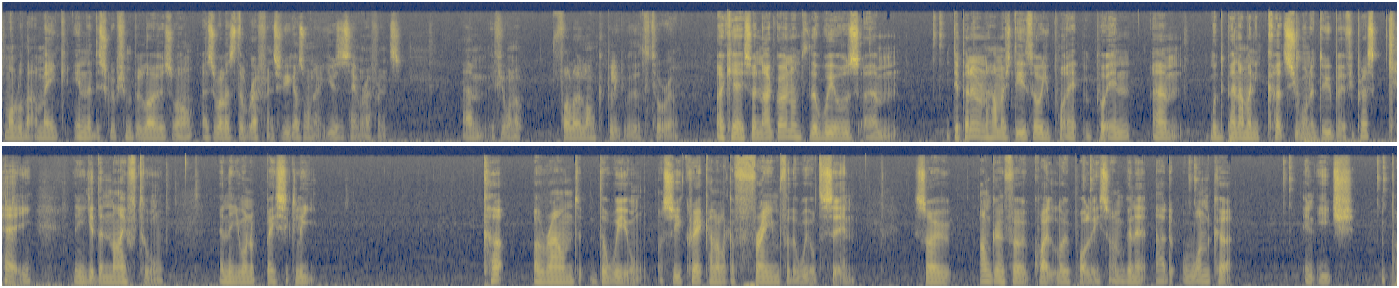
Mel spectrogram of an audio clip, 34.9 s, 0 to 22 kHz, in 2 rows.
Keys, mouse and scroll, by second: 0.0-3.7 middle drag, 5.3 scroll down 1, 5.6-6.2 scroll up 1, 6.2-8.6 shift+middle drag, 8.7 middle click, 9.6-11.6 middle drag, 11.6 click, 12.1 shift+middle click, 12.7-13.1 scroll down 1, 13.1-17.5 shift+middle drag, 17.5 k, 18.4-18.9 scroll up 2, 19.1-22.3 shift+middle drag.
